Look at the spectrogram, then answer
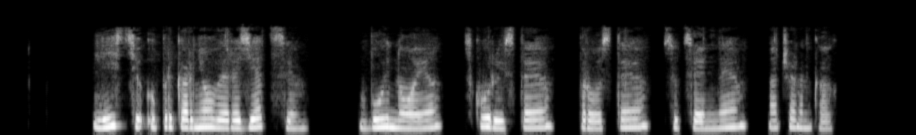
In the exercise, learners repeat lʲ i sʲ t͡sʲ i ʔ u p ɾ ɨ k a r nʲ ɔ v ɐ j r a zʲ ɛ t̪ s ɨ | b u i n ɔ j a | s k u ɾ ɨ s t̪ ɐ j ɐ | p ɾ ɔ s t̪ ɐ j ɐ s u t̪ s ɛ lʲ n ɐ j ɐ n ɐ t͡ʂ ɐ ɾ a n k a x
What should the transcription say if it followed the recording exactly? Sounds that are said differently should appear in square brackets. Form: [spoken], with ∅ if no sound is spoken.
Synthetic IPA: lʲ i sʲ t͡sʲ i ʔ u p ɾ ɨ k a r nʲ ɔ v ɐ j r a zʲ ɛ t̪ s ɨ | b u [j] n ɔ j [ɐ] | s k u ɾ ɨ s t̪ ɐ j ɐ | p ɾ ɔ s t̪ ɐ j ɐ s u t̪ s ɛ lʲ n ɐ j ɐ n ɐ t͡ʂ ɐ ɾ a n k a x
